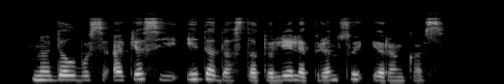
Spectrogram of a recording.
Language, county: Lithuanian, Šiauliai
